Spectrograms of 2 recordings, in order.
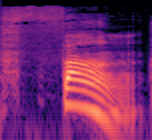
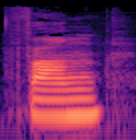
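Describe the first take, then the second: First: The word is said with a falling tone. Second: The word is not said with a falling tone. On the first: It means to put down or release something. "when you say fourth tone, feng" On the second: It means square. "when you say feng, that means square"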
